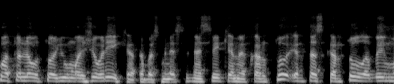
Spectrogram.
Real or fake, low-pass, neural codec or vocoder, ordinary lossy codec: fake; 9.9 kHz; vocoder, 22.05 kHz, 80 mel bands, WaveNeXt; Opus, 24 kbps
